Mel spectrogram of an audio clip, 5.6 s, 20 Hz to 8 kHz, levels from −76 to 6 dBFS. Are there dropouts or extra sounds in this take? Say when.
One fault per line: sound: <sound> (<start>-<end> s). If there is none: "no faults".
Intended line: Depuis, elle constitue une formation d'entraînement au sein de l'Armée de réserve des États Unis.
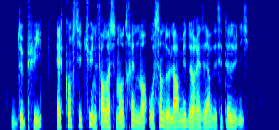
no faults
